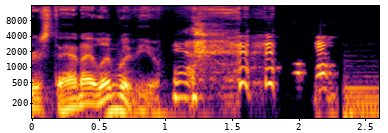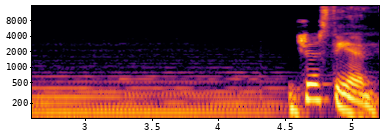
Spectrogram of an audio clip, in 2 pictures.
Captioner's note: laughing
